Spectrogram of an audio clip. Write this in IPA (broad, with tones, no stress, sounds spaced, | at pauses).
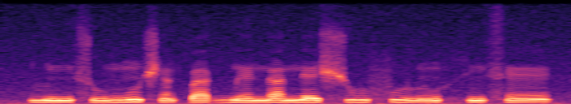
l ĩ˨ s u˨˦ m ũ˦˨ ʃ ã˨ k͡p a˨˦ ɡ͡b ɛ̃˧ n a˦ n ɛ˦ ʃ u˦ f u˦˨ l ũ˧ h ĩ˦ s ɛ̃˦˨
